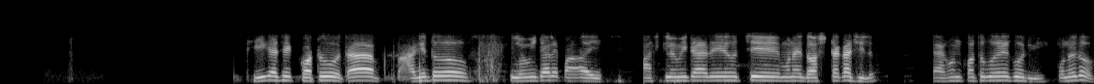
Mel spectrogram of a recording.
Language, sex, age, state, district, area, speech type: Bengali, male, 18-30, West Bengal, Birbhum, urban, conversation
